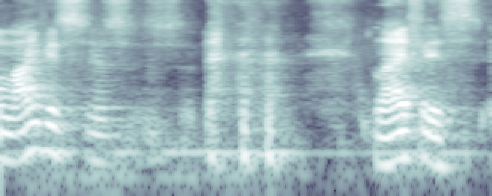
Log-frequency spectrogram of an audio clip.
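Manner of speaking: ordinary talk, nothing marked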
